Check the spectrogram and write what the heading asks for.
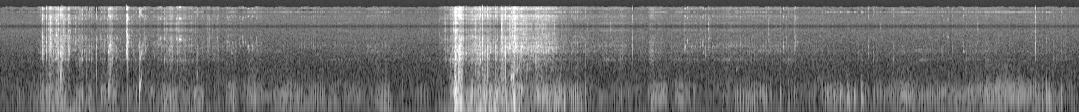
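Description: Water splashing and sloshing as a hooked northern pike is handled and lifted from the water beside a float tube, with clicks and rustles of handling. The loudest splash comes about six seconds in.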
